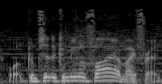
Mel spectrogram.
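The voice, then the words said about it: Old man character voice. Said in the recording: “your old man voice for Deckard Cain ... it's like a Captain Picard and, oh god, ... Bond had a baby”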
